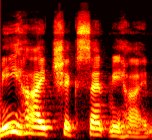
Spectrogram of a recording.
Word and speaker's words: Csikszentmihalyi: And there was, there is a recognized, I think he's a psychologist actually, named Mihaly Csikszentmihalyi. Now, if you look at that in writing and try to pronounce it from what you see in the letters, you're never going to get that.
